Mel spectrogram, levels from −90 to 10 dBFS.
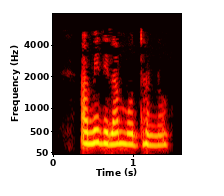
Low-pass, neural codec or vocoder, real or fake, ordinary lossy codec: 7.2 kHz; none; real; MP3, 24 kbps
